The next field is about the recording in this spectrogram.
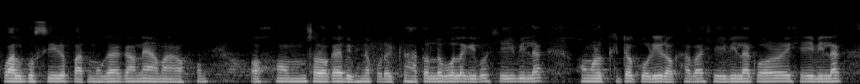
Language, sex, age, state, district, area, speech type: Assamese, male, 18-30, Assam, Majuli, urban, spontaneous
